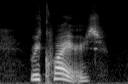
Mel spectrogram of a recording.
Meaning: third-person singular simple present indicative of require
- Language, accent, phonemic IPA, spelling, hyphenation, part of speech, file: English, US, /ɹɪˈkwaɪɹz/, requires, re‧quires, verb, En-us-requires.ogg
